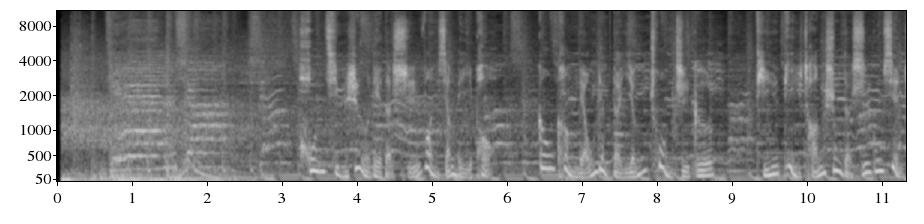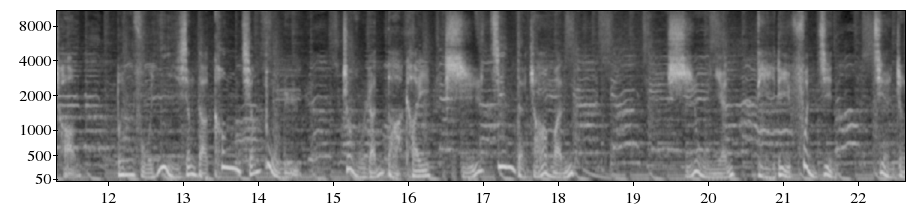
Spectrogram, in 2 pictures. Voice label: 男 颁奖专题; 安徽盈创石化检修安装有限责任公司改制十五周年

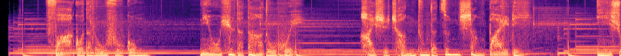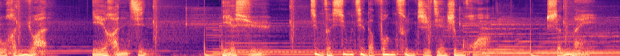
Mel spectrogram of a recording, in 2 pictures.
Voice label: 男 电台广告 时尚; 尊尚柏丽

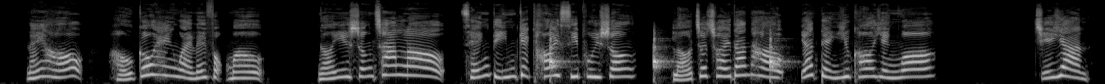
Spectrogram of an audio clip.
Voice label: 女 粤语童声 小女孩

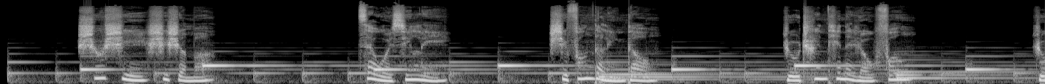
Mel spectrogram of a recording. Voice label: 女,旁白 什么是舒适

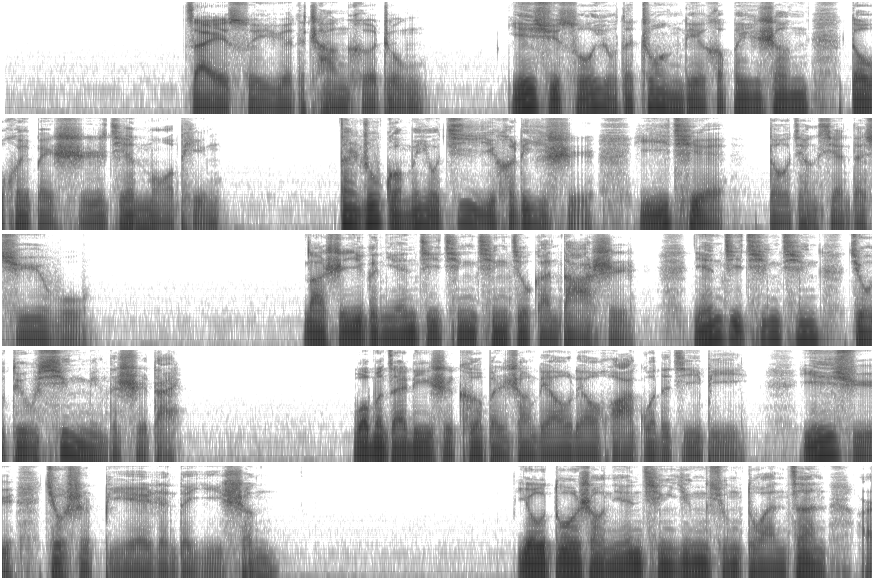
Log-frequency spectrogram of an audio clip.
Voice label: 男,纪录片沧桑讲述类; 星星之火

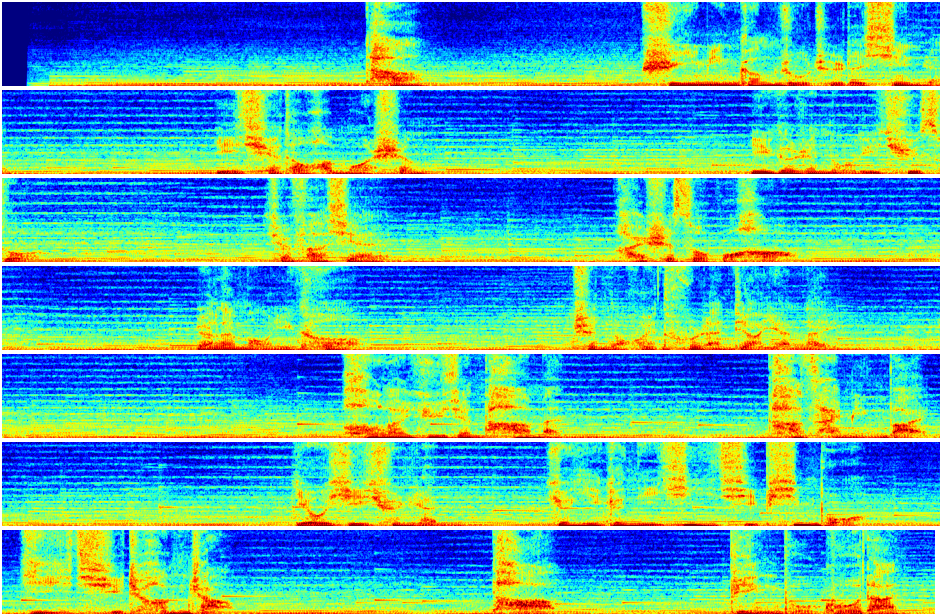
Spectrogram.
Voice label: 男-走心旁白-广告; 中信

